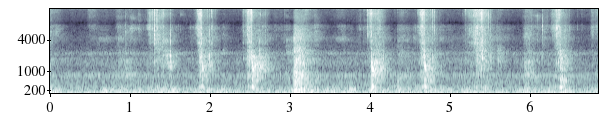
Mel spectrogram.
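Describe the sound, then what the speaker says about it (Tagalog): A knife chops green onion on a board in steady, crisp knocks, roughly one or two per second, close and clear over a faint background hum. "Ang sunod naman nating hiwain ngayon ay ang ating green onion"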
